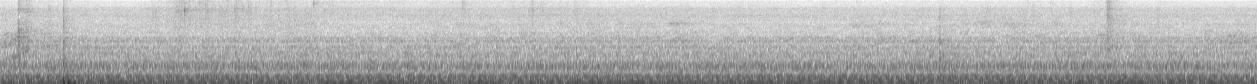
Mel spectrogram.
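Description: Tongs click against a pan.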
